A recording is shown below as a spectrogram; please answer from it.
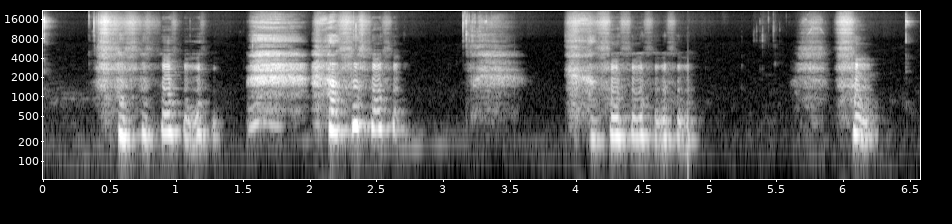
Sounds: Laughter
